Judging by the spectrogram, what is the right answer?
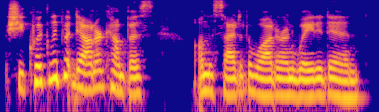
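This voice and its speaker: A woman reading a children's novel aloud in a steady, unhurried storytelling voice. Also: low voice. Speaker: audiobook reader.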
